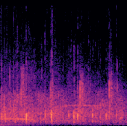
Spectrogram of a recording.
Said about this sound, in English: Give them a round of applause, right? That's the champ right there.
